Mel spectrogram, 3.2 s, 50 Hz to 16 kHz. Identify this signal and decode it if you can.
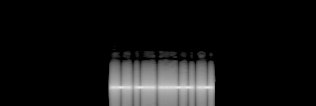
Morse code, heard as a keyed tone, about 50 wpm, 700 Hz. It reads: RD3A
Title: Call Signs Repeated 2x - 50wpm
